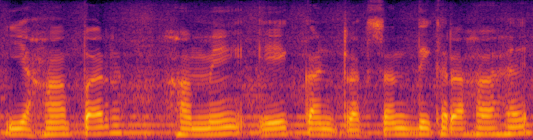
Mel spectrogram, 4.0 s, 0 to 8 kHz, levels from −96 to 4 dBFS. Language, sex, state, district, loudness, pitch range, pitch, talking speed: Hindi, male, Madhya Pradesh, Katni, -18 LUFS, 125-145 Hz, 130 Hz, 120 wpm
